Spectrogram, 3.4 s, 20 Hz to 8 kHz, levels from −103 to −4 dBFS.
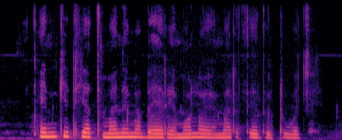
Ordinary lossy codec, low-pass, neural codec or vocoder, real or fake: none; none; none; real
